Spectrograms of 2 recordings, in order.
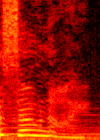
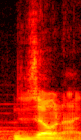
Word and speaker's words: Zonai: similar to the statues we saw earlier a zonai zonai that's how you pronounce it figures look like hylians were they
